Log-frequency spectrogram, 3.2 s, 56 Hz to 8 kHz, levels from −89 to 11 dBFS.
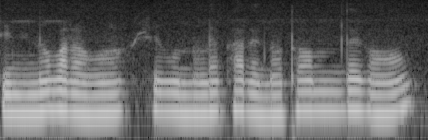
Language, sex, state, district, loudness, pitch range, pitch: Chakma, female, Tripura, Unakoti, -19 LUFS, 140-155 Hz, 150 Hz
